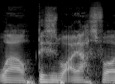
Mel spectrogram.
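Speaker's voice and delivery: ordinary delivery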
